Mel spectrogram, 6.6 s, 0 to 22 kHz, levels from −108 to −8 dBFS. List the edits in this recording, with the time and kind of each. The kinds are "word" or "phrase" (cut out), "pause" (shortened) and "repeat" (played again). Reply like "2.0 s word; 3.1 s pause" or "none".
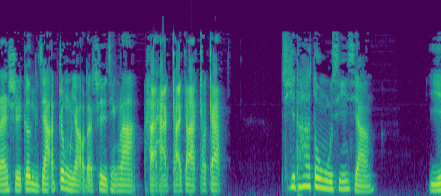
3.5 s pause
